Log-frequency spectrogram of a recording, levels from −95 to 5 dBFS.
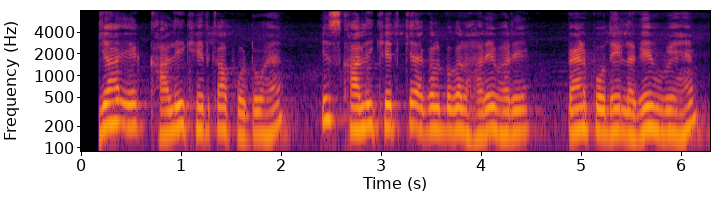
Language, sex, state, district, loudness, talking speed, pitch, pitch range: Hindi, male, Uttar Pradesh, Muzaffarnagar, -23 LUFS, 160 wpm, 180 Hz, 165-195 Hz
